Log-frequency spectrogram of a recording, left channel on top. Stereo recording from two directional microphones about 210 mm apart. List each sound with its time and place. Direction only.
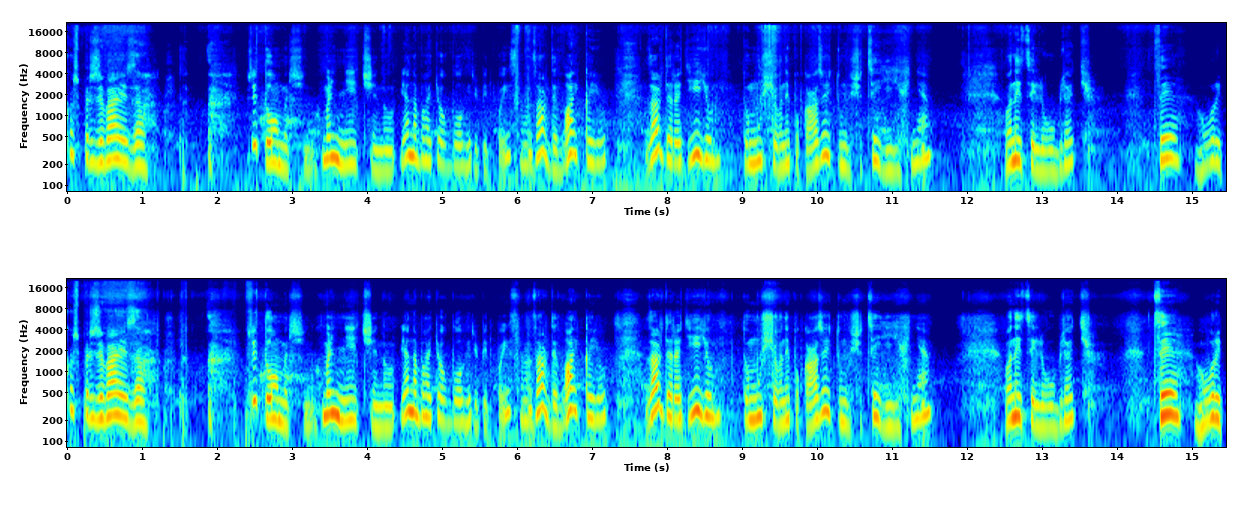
0.0 s speech: 5° left (ahead or behind)
9.0 s speech: 10° left (ahead or behind)
12.0 s a sound: 10° left (ahead or behind)
13.1 s speech: 10° left (ahead or behind)
14.5 s speech: 20° right (ahead or behind)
